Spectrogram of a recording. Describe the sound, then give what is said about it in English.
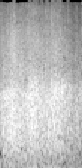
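Audience applause following a correct answer on a quiz, a short burst of dense clapping that dips slightly at the end. “Applause coming in a little late, but nevertheless coming in.”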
